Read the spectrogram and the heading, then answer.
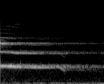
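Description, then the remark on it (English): A single drawn-out cat meow sound effect played by a block-based coding program, a steady tonal cry with a slight dip in pitch partway through, heard clearly on its own with no talking. “Why am I only hearing one meow?”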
